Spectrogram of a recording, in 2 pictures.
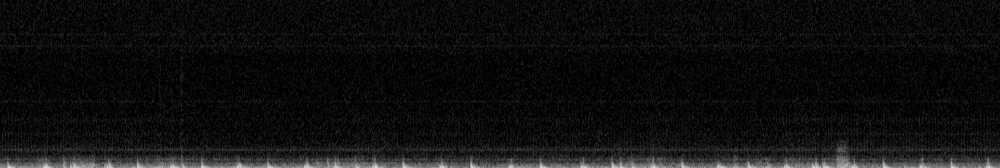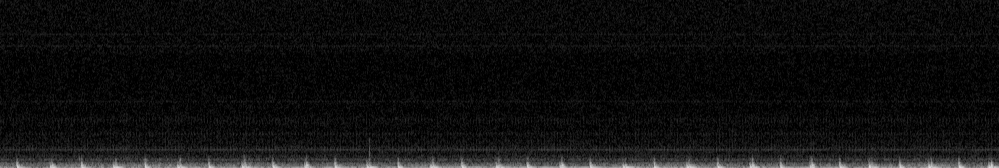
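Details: Adult resting heartbeat recorded by ultrasound Doppler in the morning soon after waking, after caffeine and morning medications: steady, strong pulsing thumps at a not-too-high resting rate.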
